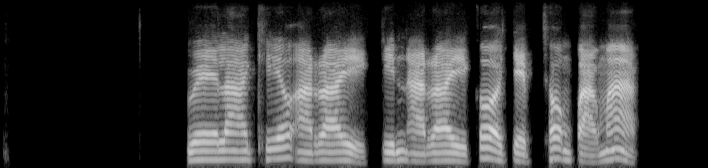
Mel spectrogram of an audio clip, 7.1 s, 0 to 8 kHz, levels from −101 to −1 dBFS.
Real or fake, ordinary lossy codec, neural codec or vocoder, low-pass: real; Opus, 32 kbps; none; 7.2 kHz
